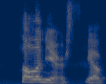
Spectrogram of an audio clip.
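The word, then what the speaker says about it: Salonnières: did I say that right? – Salonieres, yep.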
